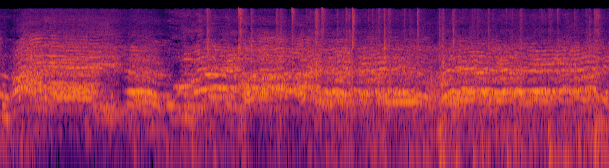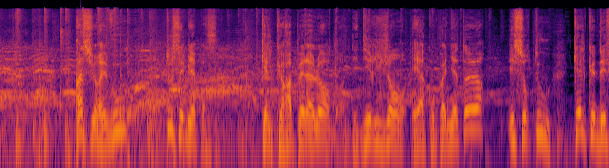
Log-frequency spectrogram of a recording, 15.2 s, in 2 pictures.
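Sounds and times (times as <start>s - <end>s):
young players cheering and shouting on a boat: 0.0s - 14.5s
sharp claps or bangs: 2.5s - 13.9s
speech: 8.6s - 15.2s.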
